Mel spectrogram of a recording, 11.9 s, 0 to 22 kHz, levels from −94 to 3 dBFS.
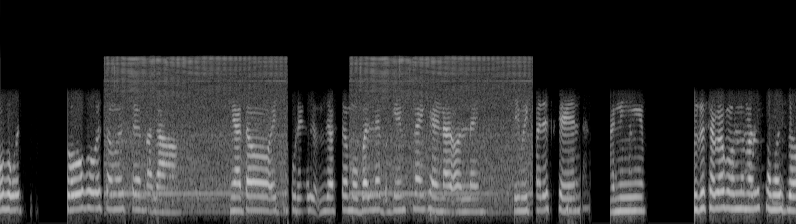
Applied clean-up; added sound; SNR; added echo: none; Domestic sounds, home sounds; 11 dB; none.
